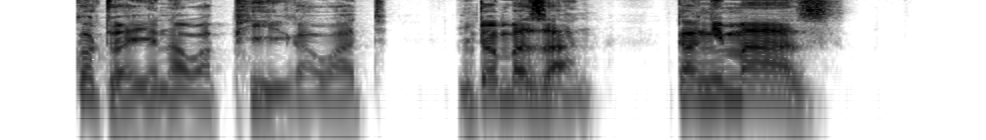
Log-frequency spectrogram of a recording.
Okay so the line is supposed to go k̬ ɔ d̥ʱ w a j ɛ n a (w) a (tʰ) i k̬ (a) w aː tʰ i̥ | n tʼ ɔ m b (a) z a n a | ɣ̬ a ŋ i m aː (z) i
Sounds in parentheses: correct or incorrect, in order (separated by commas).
correct, incorrect, correct, correct, correct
